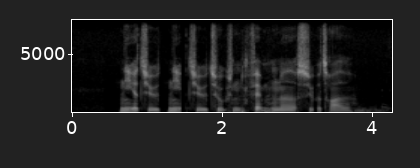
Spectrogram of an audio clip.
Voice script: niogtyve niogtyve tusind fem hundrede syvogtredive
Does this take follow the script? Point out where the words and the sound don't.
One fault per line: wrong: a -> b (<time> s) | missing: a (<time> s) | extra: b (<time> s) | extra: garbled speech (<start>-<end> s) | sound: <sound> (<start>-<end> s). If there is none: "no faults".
sound: dropout (1.5-1.5 s)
